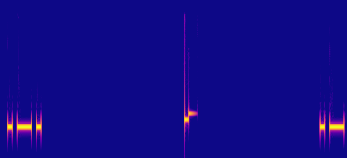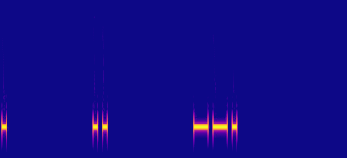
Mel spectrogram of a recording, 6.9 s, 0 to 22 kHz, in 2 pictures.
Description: Morse code, heard as a keyed tone, about 25 wpm, spaced as for 9 wpm, 700 Hz. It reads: R RIG
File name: Top 20 QSO Elements - 6x Character Spacing - 25wpm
